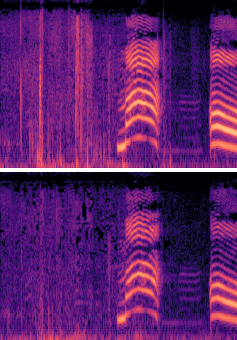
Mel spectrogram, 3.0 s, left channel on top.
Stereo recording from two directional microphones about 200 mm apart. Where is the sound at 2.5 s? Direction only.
35° left (ahead or behind).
